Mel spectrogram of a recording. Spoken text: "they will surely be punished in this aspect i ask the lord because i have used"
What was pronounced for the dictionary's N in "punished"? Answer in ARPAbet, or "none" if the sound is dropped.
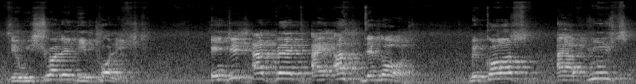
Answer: L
